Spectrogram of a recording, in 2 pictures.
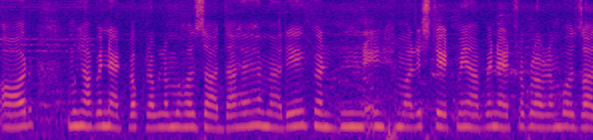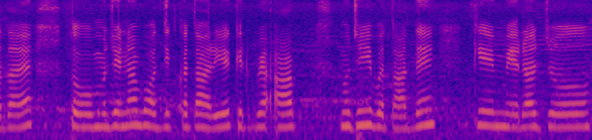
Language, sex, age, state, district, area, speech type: Urdu, female, 18-30, Uttar Pradesh, Gautam Buddha Nagar, urban, spontaneous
